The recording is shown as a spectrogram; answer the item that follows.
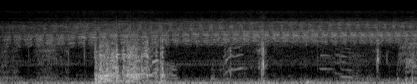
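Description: A freshly caught crappie being handled on a plastic measuring board: a short rustling scuffle about a second in, then a sharp click, over a steady high insect drone.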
